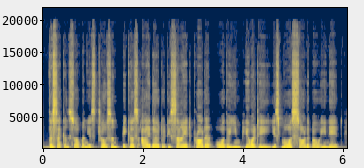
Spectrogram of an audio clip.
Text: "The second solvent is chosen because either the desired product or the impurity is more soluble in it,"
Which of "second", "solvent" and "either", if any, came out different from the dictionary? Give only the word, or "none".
solvent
